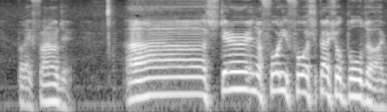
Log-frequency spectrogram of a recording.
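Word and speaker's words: Steyr: Uh, stare in the 44 special bulldog. Right on. Yep. Styer. It's pronounced styr, right? Even though it's an E.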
